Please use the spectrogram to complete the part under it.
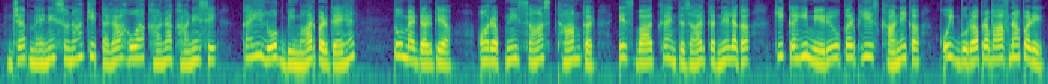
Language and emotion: Hindi, fearful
